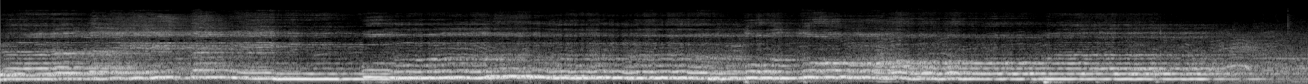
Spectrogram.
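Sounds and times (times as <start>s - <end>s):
man reciting melodically through microphone: 0.0s - 12.8s.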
